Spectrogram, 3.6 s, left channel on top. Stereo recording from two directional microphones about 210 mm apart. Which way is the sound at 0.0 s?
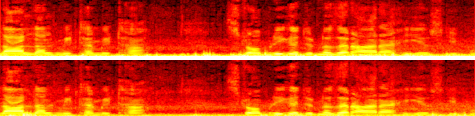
20° left (ahead or behind).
